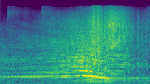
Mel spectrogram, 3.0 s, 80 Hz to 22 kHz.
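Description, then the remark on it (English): A powerful restored car engine roars at high revs, its pitch climbing and then dropping as it shifts, loud with a rising rush of wind noise, no voices. “Wow, this has got to be the ultimate ride if you want to go close to 200 miles an hour.”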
